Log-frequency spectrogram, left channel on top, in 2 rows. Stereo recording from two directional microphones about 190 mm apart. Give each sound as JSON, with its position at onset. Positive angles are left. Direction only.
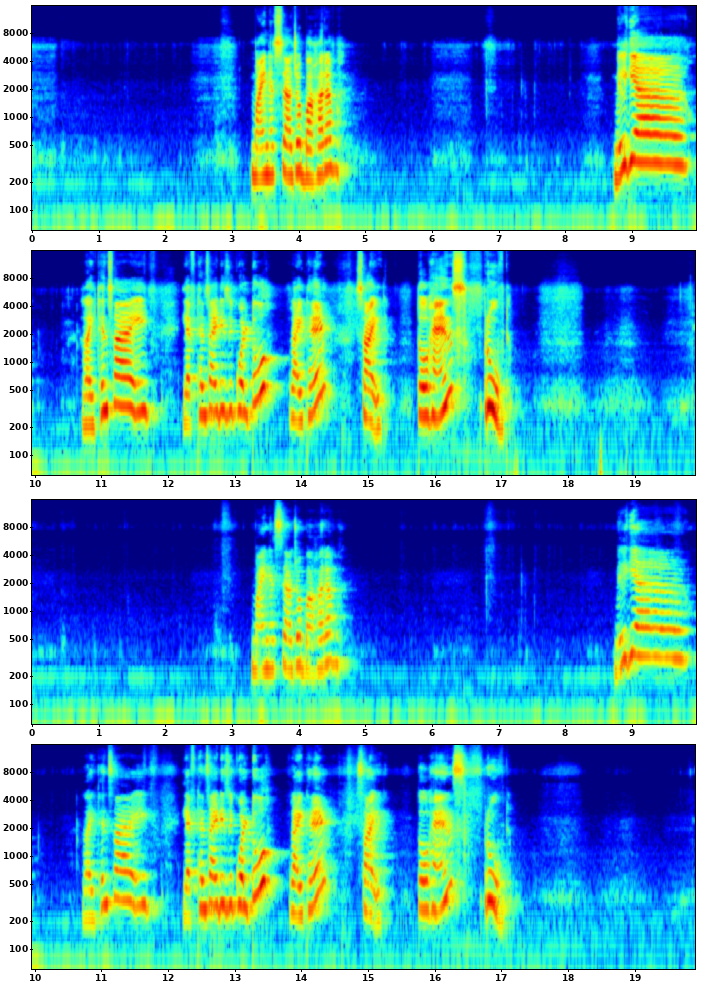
{"t": 3.2, "sound": "speech", "side_deg": 45}
{"t": 8.7, "sound": "speech", "side_deg": 50}
{"t": 12.2, "sound": "a woman's voice", "side_deg": 15}
{"t": 14.8, "sound": "speech", "side_deg": 45}
{"t": 17.6, "sound": "a sound", "side_deg": 45}
{"t": 19.6, "sound": "a sound", "side_deg": 45}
